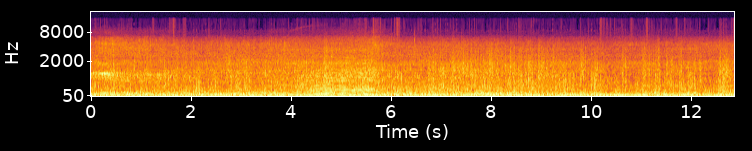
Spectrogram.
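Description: Tyres crunch and rumble over a gravel dirt trail.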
